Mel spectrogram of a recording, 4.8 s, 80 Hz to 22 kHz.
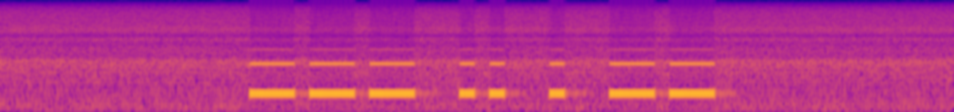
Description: Morse code (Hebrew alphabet), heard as a keyed tone, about 16 wpm, 740 Hz, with room echo. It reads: היום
